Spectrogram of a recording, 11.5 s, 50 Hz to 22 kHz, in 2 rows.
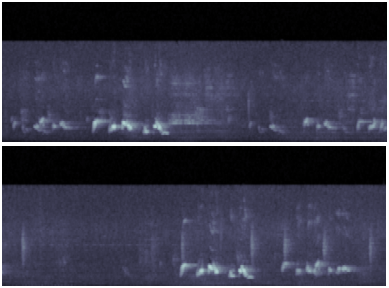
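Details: Red-whiskered bulbul decoy bird singing a fighting song during trapping, Vietnam, 3 November 2018: bursts of bright warbled, slurred whistled phrases in clusters, pausing between groups, some quieter phrases in the gaps.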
